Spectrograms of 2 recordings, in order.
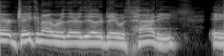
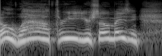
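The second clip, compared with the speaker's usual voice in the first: goofy, over-the-top, high delivery. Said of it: "kind and, like, kind of goofy".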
